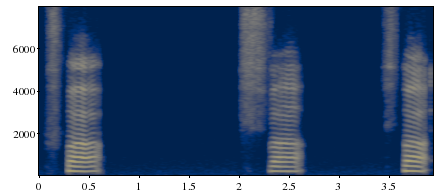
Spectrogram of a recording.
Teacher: दोनों दांत नीचे के होठ को लगेंगे सामने वाले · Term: होठों से अदा होने वाला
